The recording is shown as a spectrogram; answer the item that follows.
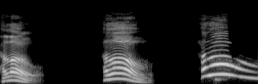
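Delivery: "hellos" stepped up to very high pitch. Explaining vocal production, demonstrating pitch with one word: stepping through three pitch levels. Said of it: "Three different big levels of pitch".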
